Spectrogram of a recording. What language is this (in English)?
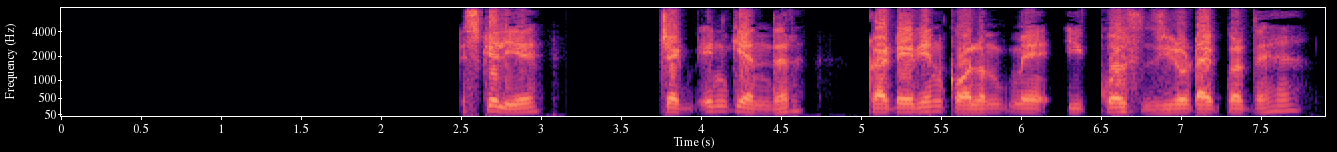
Hindi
